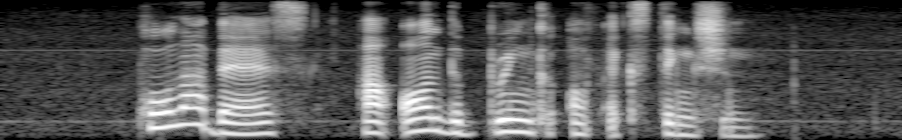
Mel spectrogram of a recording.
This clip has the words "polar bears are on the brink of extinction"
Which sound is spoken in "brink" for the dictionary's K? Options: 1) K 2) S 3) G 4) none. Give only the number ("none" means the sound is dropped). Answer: 1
